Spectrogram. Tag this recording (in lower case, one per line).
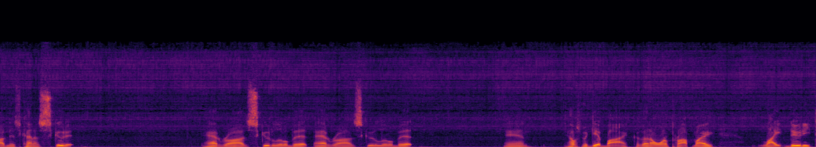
inside a small room
speech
